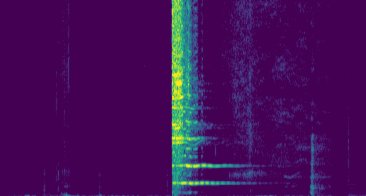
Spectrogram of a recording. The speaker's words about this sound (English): Hold on, we gotta do the clink. Oh, wait.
